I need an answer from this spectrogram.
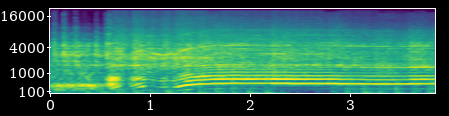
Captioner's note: saw roars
